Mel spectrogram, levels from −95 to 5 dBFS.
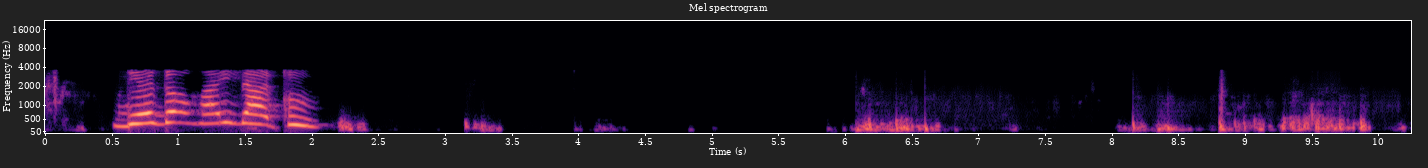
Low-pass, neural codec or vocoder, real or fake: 3.6 kHz; codec, 16 kHz, 2 kbps, X-Codec, HuBERT features, trained on general audio; fake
